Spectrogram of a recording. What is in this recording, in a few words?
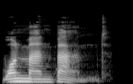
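"one man band", English, British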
